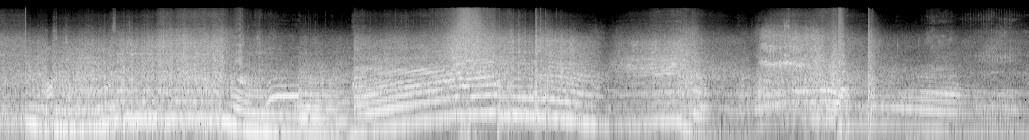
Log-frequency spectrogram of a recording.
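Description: Car engines rev loudly and roar past one after another.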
